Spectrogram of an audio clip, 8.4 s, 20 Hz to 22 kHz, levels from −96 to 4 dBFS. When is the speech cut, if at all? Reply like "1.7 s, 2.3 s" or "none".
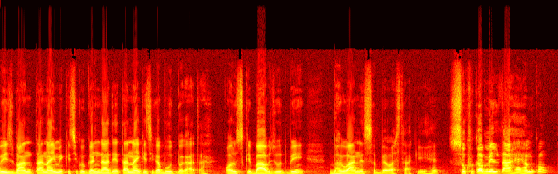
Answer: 3.2 s, 6.7 s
